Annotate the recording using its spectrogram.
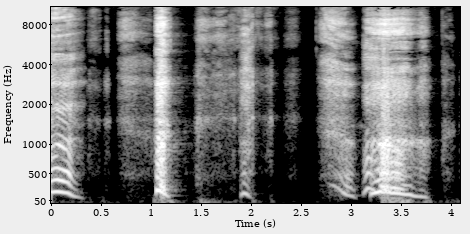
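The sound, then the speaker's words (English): A voice acts out a series of husky gasps and strained groans, several short breathy bursts, then a longer, louder throaty one near the end, fairly loud with no words. “A husky gasp was heard from the throne next door.”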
